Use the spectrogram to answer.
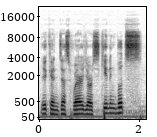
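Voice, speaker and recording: A man from the Philippines with a Filipino accent, English not his first language, giving halting, hesitant commentary over a game tutorial. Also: medium pitch, steady tone, slight background noise. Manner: hesitant, halting, restarts words often. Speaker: gaming tutorial host. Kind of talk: casual gameplay commentary.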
